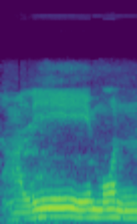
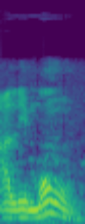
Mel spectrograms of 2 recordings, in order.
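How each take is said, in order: First: The word ends with a clear n sound. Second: The word ends with an ng sound. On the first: The speaker calls it right. "Tapi ada bunyi n" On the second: The speaker calls it wrong. "Jangan dibaca alimung"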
